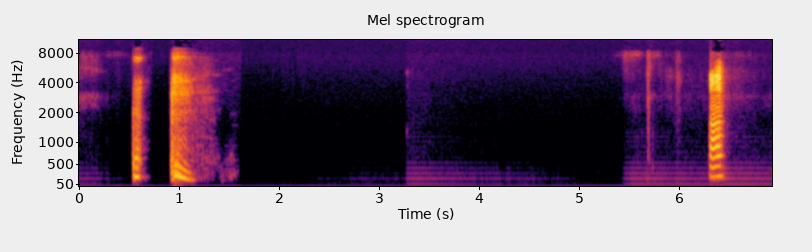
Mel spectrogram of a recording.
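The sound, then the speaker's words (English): A stifled burp: two short, muffled gulping bursts close together, then quiet with a faint low hum, and one more brief suppressed burst near the end. “I had a burp, so I was trying to...”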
